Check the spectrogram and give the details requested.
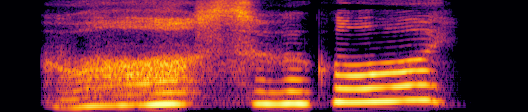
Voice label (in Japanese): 女の子台詞, ASMR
